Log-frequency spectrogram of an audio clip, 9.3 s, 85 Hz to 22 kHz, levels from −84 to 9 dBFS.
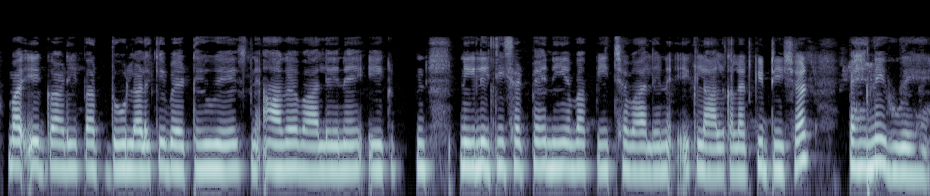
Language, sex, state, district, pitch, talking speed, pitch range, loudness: Hindi, female, Bihar, Sitamarhi, 185 Hz, 180 wpm, 180-195 Hz, -15 LUFS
